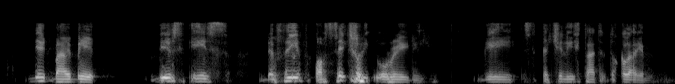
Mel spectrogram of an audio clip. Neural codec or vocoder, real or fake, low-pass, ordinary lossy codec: codec, 24 kHz, 1.5 kbps, HILCodec; fake; 7.2 kHz; none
